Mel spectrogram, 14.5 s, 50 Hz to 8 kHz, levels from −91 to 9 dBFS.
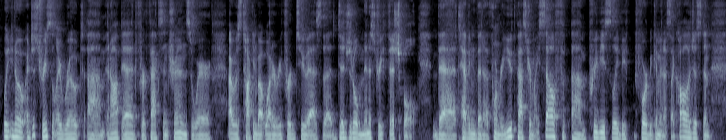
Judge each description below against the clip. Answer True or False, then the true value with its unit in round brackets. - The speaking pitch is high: False (95 Hz)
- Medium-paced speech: True (185 wpm)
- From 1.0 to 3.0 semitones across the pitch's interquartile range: False (3.4 semitones)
